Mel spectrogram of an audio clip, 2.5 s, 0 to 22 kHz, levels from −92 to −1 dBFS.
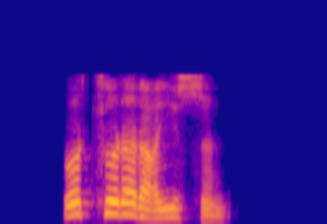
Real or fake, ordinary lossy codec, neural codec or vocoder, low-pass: fake; MP3, 32 kbps; autoencoder, 48 kHz, 32 numbers a frame, DAC-VAE, trained on Japanese speech; 5.4 kHz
